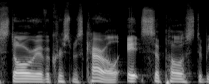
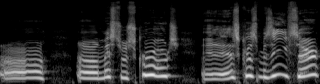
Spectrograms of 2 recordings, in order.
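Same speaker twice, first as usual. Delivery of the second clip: very high, put-on puppet frog voice. Recounting the scene in Scrooge's office opposite Michael Caine, do a decent Kermit impression. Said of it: "which I think's a decent Kermit impression".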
